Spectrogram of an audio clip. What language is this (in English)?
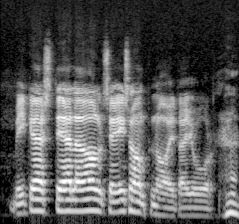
Finnish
